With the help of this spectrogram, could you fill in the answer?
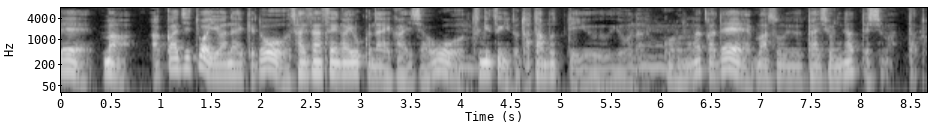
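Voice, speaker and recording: Almost without pausing, a man talks with very wide pitch swings. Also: fairly low pitch for a man, moderate pace, big swings in loudness. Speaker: event company CEO. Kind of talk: interview.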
